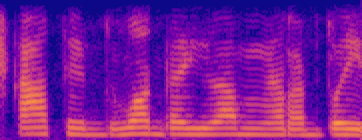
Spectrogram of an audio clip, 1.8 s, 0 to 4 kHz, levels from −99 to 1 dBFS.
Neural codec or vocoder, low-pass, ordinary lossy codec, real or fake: codec, 44.1 kHz, 3.4 kbps, Pupu-Codec; 3.6 kHz; Opus, 16 kbps; fake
